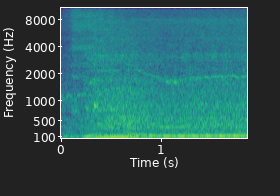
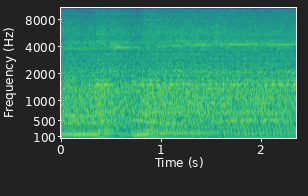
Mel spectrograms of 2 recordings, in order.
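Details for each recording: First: Rebuilt junkyard 1995 Cummins 12-valve P-pump diesel, started after the first chilly night: it catches and revs unevenly with a lumpy, stumbling low beat for two seconds; rough running after a cold start, which the owner suspects is just the cold. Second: 1995 12-valve P-pump Cummins diesel after valve adjustment: rough idle clears when revved a little higher, settling into steady even clatter with all six cylinders firing, showing compression and working injectors.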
